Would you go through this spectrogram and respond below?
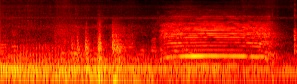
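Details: Giant contest-winning cattle rampaging after coming off a truck, a long steady moo rich in harmonics lasting about a second and a half, over engine rumble, clatter and voices.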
